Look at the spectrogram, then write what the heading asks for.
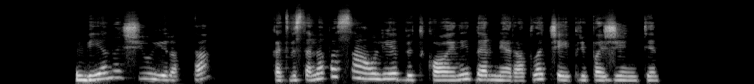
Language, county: Lithuanian, Panevėžys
